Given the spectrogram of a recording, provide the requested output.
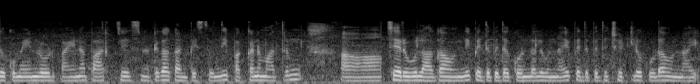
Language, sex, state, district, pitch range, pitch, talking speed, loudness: Telugu, female, Andhra Pradesh, Anantapur, 175-190 Hz, 180 Hz, 190 wpm, -19 LUFS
